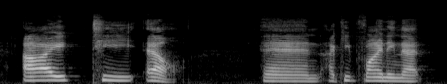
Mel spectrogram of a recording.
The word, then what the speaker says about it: Xochitl: So if you're familiar with those, you might have learned to pronounce it from there. It's Xochitl.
